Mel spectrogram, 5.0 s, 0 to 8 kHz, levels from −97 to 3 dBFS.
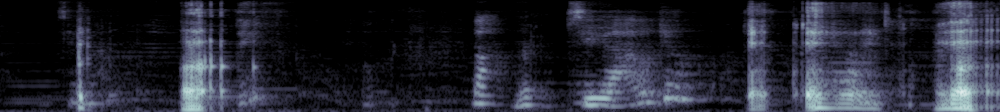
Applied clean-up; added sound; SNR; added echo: neural mask model DeepFilterNet 3.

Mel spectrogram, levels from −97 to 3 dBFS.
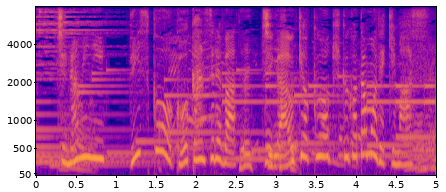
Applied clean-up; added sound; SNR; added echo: none; none; none; none.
